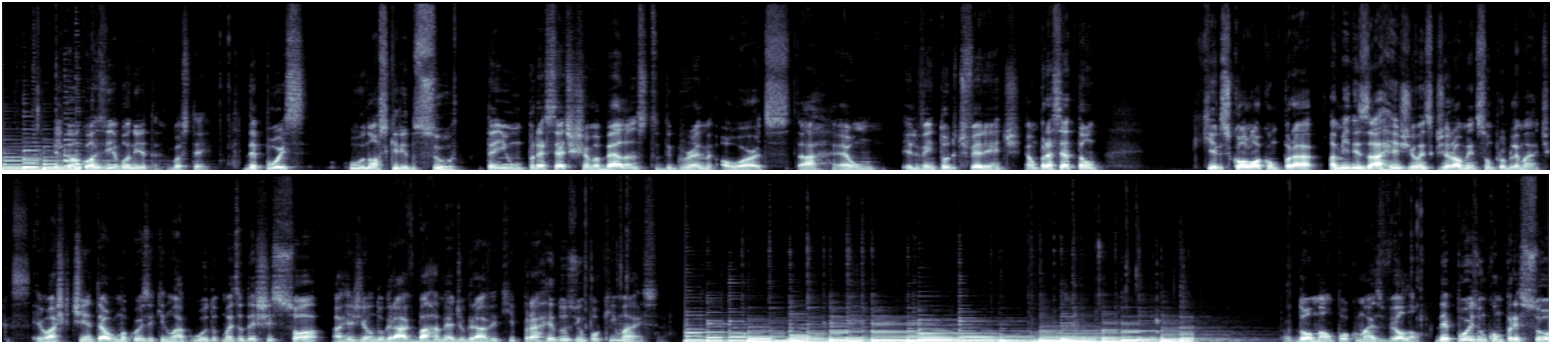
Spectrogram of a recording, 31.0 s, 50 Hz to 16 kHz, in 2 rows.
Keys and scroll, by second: 0.1 space, 0.8 c, 21.7 space, 26.7 space, 28.3 x, 29.4 c.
